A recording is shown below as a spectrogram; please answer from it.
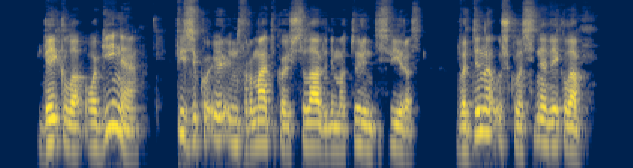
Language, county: Lithuanian, Šiauliai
